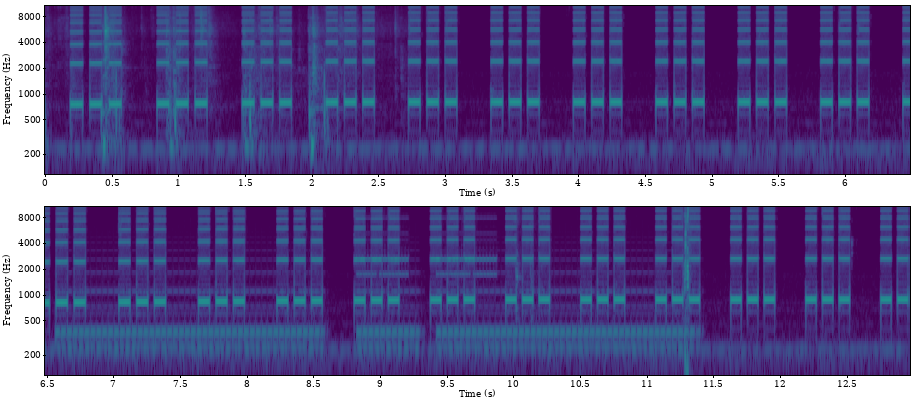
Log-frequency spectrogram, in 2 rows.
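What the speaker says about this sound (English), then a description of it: "so at 5 kilometers, the prox alarm goes off as a reminder." A spaceship proximity alarm in the space game Ostranauts beeps in a fast, steady on-off pattern throughout, loud and electronic, with a sustained lower warning tone joining partway through.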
